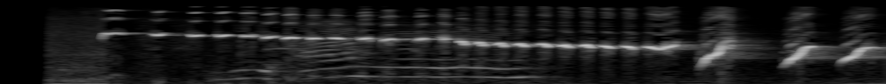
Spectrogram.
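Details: White-rumped shama song as a lure to trigger response: a long trill of rapid notes gradually falling in pitch, followed by loud upslurred whistles.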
